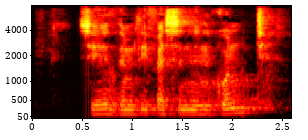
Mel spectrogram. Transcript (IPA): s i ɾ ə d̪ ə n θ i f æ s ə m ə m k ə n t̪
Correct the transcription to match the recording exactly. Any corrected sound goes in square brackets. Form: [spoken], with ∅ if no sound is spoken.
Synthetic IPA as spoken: s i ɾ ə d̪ ə [m] θ i f æ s ə [n] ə [n] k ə n t̪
